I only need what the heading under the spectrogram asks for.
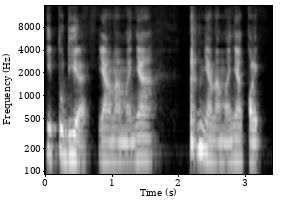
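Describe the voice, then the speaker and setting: A man, a doctor, explaining things in a casual, chatty way, animated and often repeating key words. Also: mid-range voice, a little slow. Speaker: doctor explaining infant health.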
